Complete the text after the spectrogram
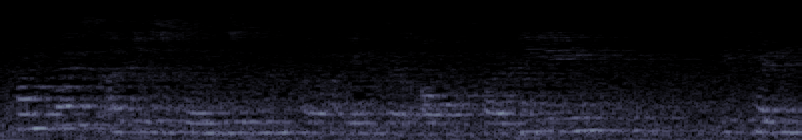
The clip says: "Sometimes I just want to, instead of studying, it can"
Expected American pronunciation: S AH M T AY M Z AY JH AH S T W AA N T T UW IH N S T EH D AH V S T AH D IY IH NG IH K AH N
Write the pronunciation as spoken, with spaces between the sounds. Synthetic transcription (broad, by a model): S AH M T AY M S AY JH AH S T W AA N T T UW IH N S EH AH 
